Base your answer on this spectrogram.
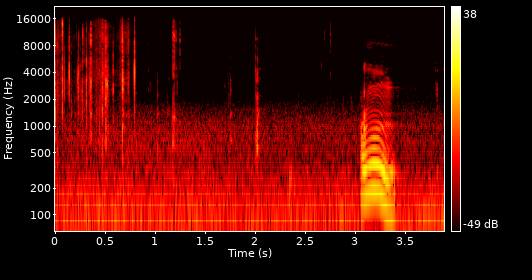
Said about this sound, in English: That's nice and crumbly. It can really taste the cocoa powder.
